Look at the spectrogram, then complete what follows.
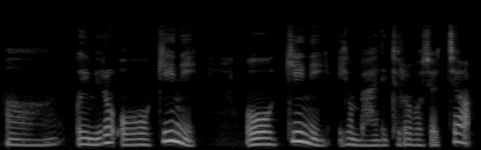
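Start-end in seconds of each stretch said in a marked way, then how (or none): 1.2-3.3 louder Kyoto 오키니; Kyoto dialect. Shown as a demonstration. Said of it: "교토 쪽은 특히나".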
